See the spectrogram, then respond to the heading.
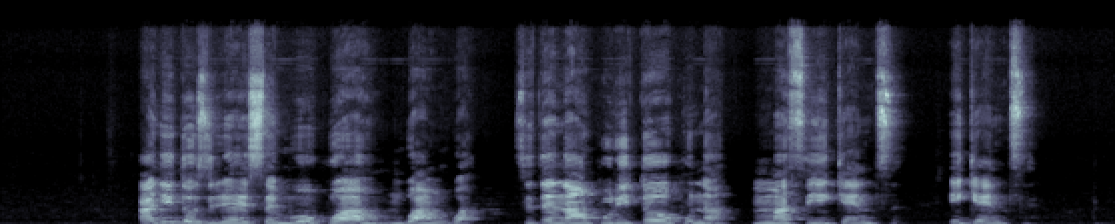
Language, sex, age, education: Igbo, female, 30-45, tertiary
